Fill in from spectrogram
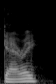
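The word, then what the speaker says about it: Gerry: A creator-owned book called Dead Rabbit, written by Jerry Duggan, who is well-known for his work on... – It's actually pronounced Gary.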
